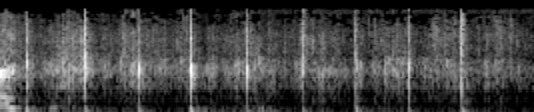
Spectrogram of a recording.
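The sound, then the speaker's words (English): A church audience claps in unison, giving nine sharp, evenly spaced hand claps in a brisk steady rhythm that are moderately loud over faint background noise. “Can I have a hand clap on that?”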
